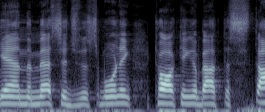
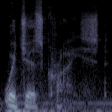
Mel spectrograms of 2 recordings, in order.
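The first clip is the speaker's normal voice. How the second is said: hushed whisper; 10 semitones lower, 25 dB quieter than usual. Real, not acted. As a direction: drop to a breathy whisper after the climax. Sudden drop after climax.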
